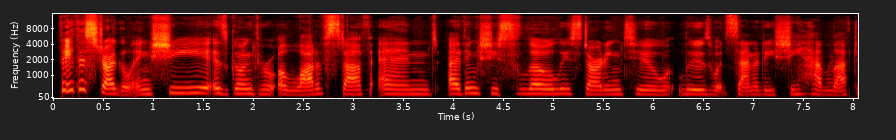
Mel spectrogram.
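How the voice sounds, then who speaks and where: Woman, medium-low voice, very clear and smooth, casual interview answers, emphatic, enthusiastic, close dry sound. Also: no echo. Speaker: voice actor being interviewed.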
